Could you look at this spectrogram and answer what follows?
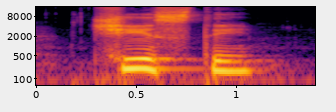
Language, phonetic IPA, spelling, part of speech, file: Ukrainian, [ˈt͡ʃɪstei̯], чистий, adjective, Uk-чистий.ogg
- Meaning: 1. pure 2. clean 3. net (remaining after expenses or deductions)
